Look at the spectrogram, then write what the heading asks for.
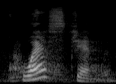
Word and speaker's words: question: have the hidden one question when we have a letter q u we have two sounds k and wha question question question question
